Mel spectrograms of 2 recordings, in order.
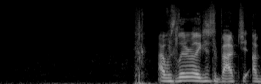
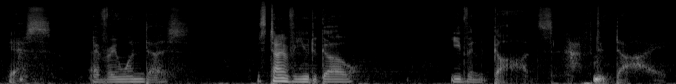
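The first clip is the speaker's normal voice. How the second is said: whispery, final farewell; solemn Death; 4 dB quieter than usual. Acted. Voices Death.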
